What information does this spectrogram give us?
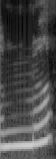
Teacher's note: अम्मा आपका most complete गुन्ना है और इसमें आपने मुकम्मल 2 काउंट आपने होल्ड करना है।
